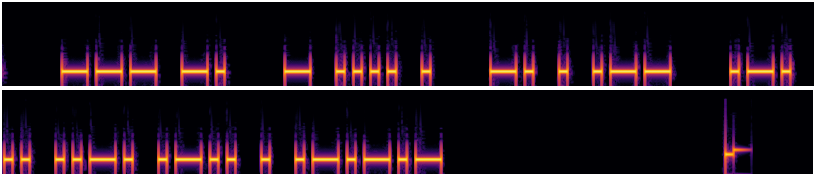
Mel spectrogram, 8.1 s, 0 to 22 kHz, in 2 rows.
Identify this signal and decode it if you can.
Morse code, heard as a keyed tone, about 28 wpm, 700 Hz. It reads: ON THE NEW RIFLE.
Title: A Sound Of Thunder 28wpm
